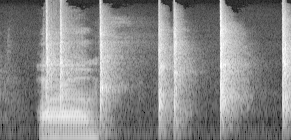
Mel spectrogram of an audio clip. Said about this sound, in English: Some clapping.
